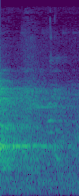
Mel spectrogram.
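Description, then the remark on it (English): A dog barks harshly, one loud, rough bark that trails off over about a second, with no other sounds around it. “That dog needs anger management.”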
